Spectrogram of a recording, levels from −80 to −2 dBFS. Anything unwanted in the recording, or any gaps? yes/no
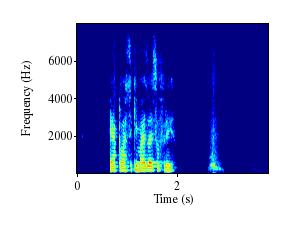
yes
